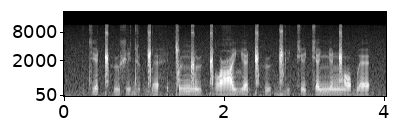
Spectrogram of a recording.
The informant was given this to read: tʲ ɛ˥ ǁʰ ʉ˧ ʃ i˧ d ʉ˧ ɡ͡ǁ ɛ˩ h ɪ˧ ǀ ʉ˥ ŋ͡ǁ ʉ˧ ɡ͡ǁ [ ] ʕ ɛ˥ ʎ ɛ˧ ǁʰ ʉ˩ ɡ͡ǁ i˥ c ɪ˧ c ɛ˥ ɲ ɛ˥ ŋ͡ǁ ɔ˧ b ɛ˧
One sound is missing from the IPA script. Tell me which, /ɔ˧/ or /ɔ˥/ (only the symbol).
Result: ɔ˧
